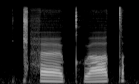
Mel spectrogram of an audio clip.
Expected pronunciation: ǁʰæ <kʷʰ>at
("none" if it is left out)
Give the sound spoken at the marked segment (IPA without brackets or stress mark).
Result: kʷʰ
